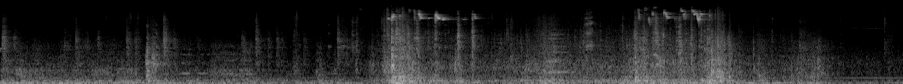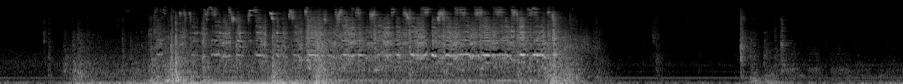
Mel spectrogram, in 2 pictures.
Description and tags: Sound of very creaky tram door.
00:03 - 00:07 - opening the door
00:09 - 00:15 - closing the door
Recorded: 2012-10-31 12:30 am.
town, noise, vehicle, creak, city, tram, door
